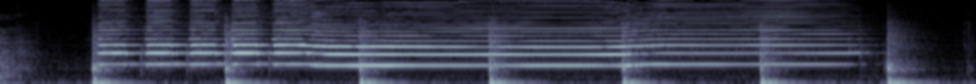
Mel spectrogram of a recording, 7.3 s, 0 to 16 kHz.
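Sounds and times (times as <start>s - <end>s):
harmonica lick: 0.7s - 6.6s.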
